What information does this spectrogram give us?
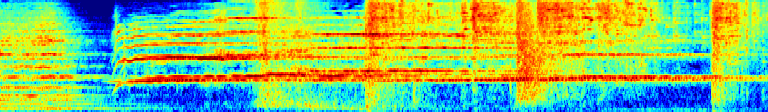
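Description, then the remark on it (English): A long, piercing high-pitched scream holds steady and breaks a bunch of windows, which shatter around it in several loud, crashing bursts of breaking glass, with tinkling debris between the smashes. “And that makes June scream, and she breaks a bunch of windows.”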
